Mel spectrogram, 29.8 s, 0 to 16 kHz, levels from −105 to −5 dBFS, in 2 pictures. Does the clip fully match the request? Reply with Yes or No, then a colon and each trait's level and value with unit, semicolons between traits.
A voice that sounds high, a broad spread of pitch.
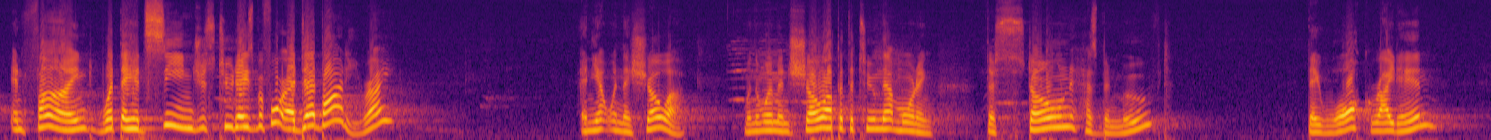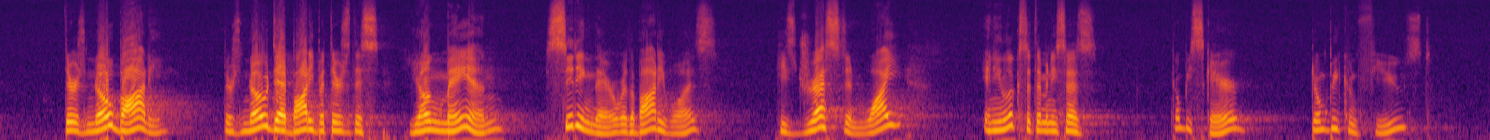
Yes: high, 195 Hz; wide, 5.9 semitones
